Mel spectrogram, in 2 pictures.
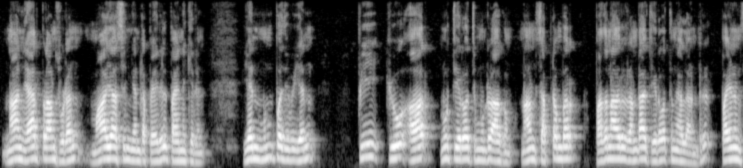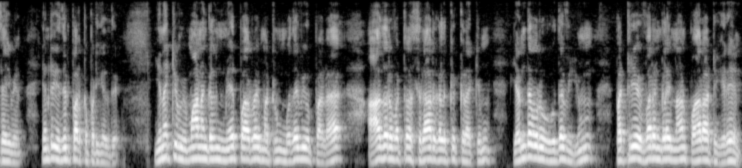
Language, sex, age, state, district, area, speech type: Tamil, male, 45-60, Tamil Nadu, Dharmapuri, rural, read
